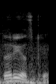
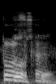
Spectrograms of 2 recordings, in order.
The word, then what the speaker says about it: Toretsk: - Which is called Toretske. Here is a crossroads. - I will correct you, Sash, Torske.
